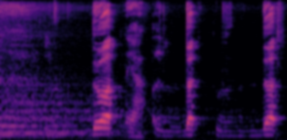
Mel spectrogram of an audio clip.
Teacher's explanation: dot bertempat pada salah satu tepi lidah.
